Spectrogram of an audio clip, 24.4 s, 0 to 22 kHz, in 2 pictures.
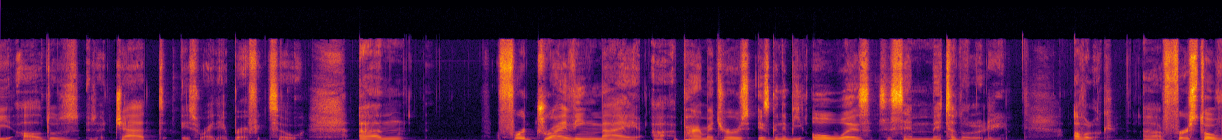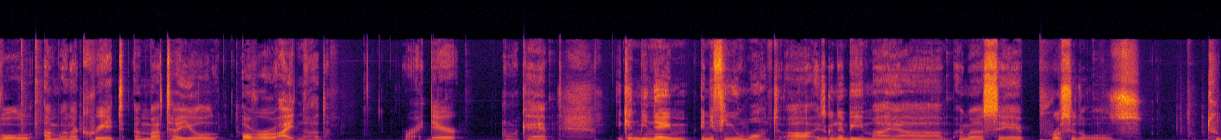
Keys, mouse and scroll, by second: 1.6 click, 2.8 click, 11.9 ctrl+Num_Lock, 11.9 click, 12.3 ctrl+space, 12.8-13.9 typing, 14.4 Down, 14.9 Return, 15.8-20.0 drag, 20.0 click, 21.4 click, 21.5 double click, 22.1 click, 22.7-24.4 drag, 23.9-24.4 typing.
